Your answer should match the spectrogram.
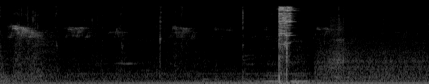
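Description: Iron scissors snipping stray ends off a thick braid of berceo grass fibre: a few light snips, then one louder, sharp metallic snip about three seconds in.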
